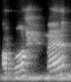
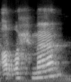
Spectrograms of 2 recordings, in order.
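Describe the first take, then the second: First: The r sound is heavy and full. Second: The r sound is light and thin. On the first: The speaker calls it right. "Ra-nya itu dibaca tebal" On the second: The speaker calls it wrong. "Ar-nya dibaca tipis"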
